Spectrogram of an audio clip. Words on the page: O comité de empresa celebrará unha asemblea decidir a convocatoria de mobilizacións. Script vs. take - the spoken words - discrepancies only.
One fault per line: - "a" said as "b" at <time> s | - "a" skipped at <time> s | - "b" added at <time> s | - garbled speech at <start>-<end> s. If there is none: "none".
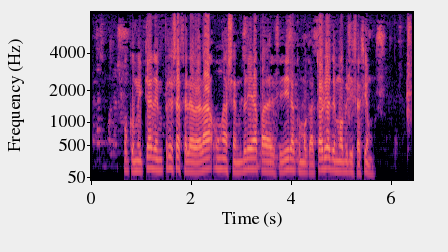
- "para" added at 3.4 s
